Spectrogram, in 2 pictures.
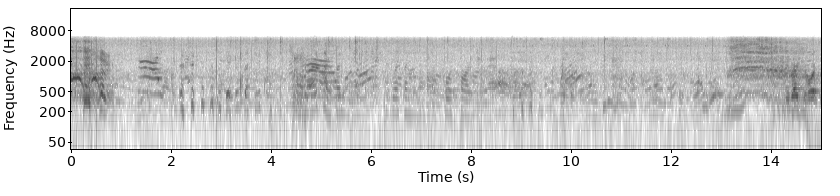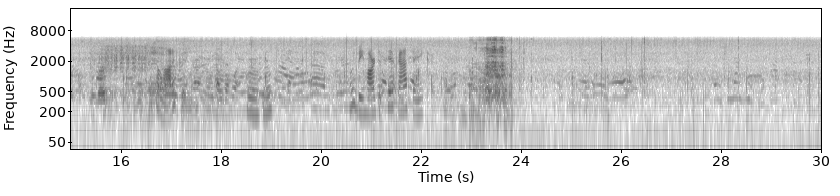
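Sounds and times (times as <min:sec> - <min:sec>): distant voices: 0:00.0 - 0:30.0
horse hooves clopping on dirt: 0:00.0 - 0:30.0
horse whinnying: 0:13.1 - 0:17.2, 0:22.9 - 0:24.0.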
